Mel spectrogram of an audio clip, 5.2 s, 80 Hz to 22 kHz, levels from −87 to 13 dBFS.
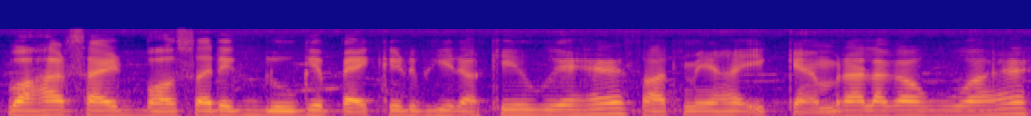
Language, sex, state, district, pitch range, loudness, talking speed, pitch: Hindi, male, Madhya Pradesh, Katni, 140-155 Hz, -18 LUFS, 220 wpm, 150 Hz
